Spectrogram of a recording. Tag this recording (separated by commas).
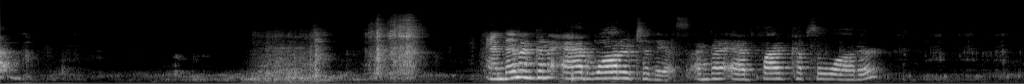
inside a small room, Speech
